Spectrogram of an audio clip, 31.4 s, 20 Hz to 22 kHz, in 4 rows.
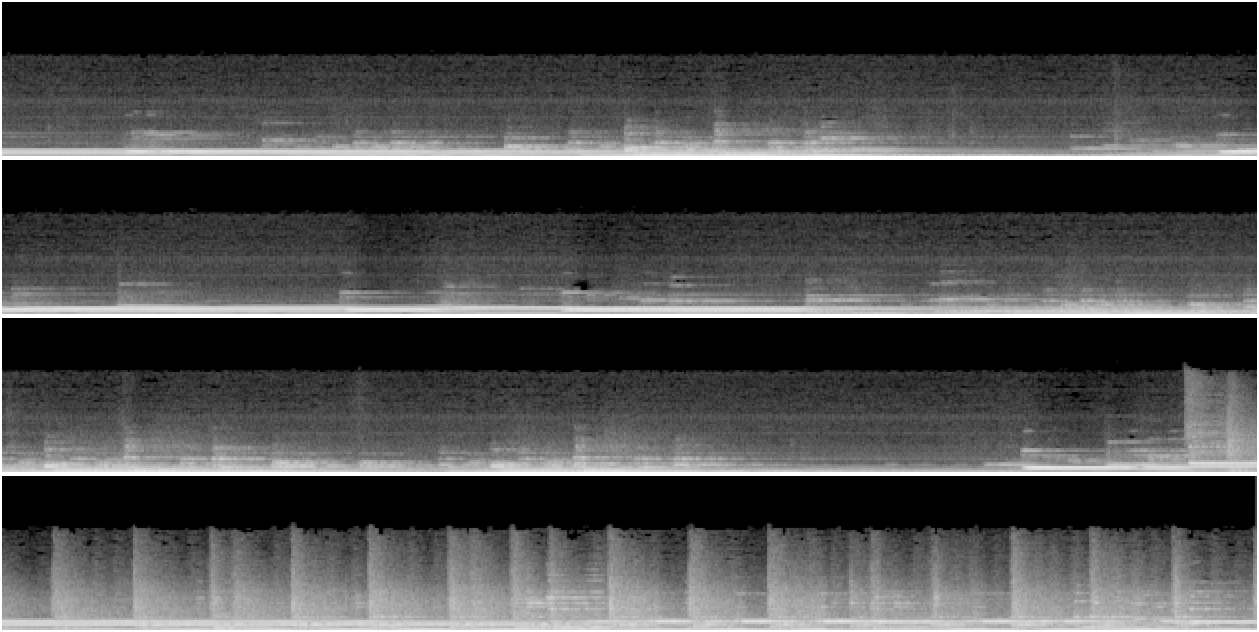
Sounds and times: Glockenspiel: 0.0s - 31.3s
Marimba, xylophone: 0.0s - 31.3s.

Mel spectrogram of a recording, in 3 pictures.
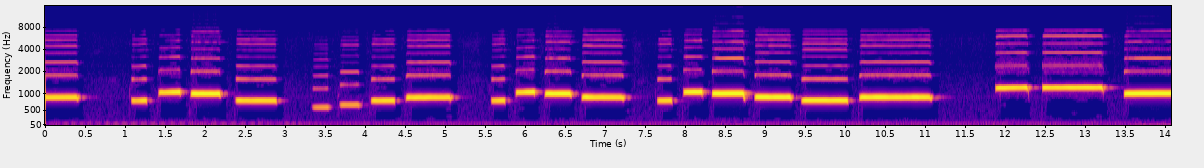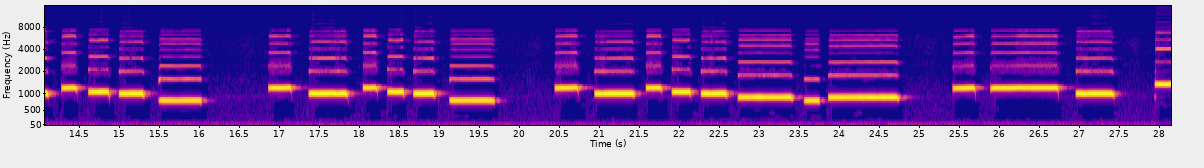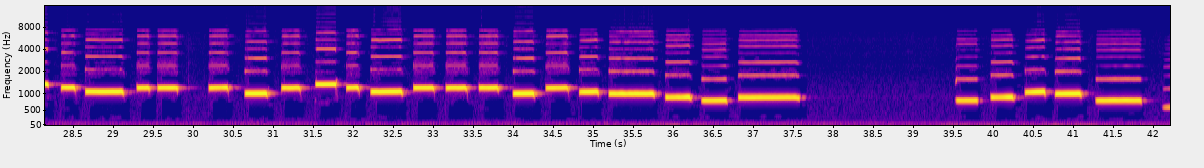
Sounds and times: Flute: 0.0s - 16.2s, 16.8s - 37.8s, 39.5s - 42.2s
Inside, small room: 0.0s - 42.2s.

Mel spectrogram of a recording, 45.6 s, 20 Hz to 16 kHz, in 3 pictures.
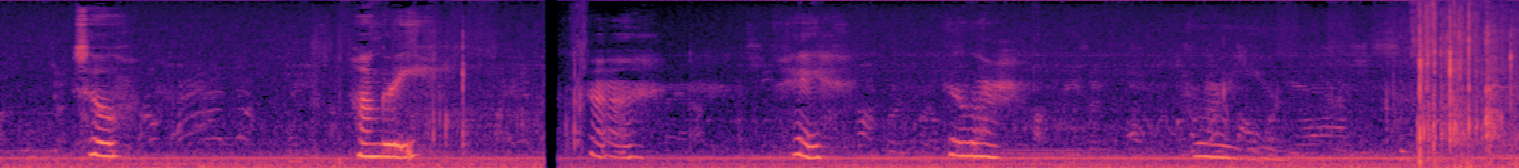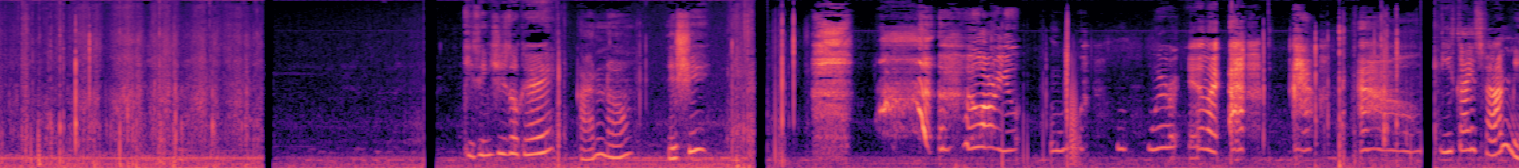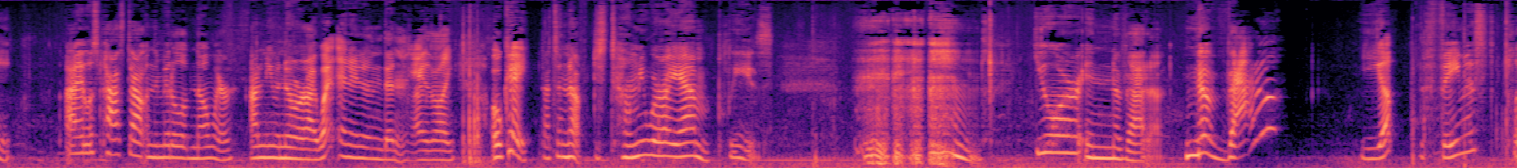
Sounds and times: Speech: 18.2s - 22.3s, 24.6s - 38.1s, 40.2s - 43.2s, 44.0s - 45.5s.

